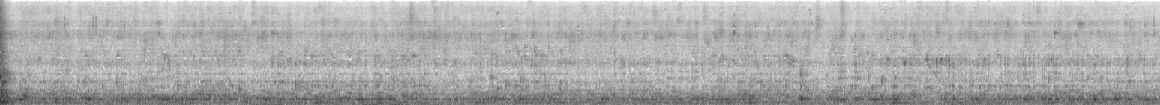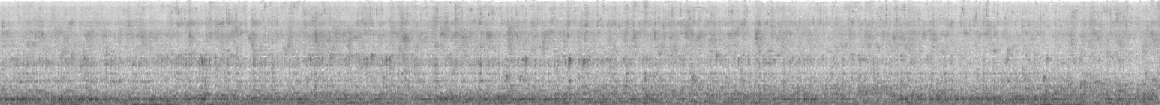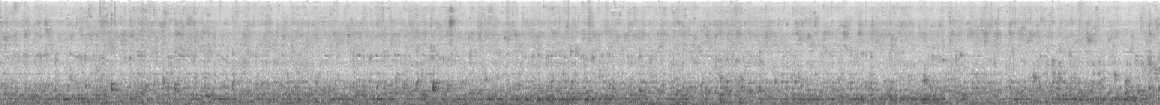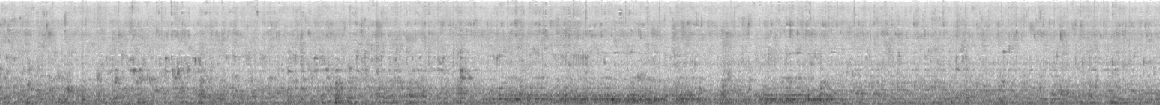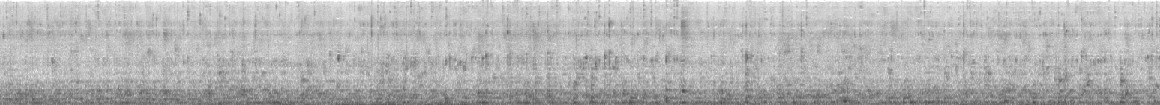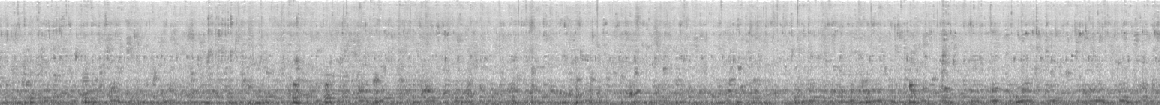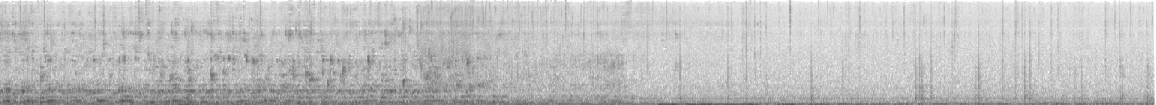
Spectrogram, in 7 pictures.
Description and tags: recording of water running down the bathtub drain after the bath
organic rhythms are emerging out of one another as the water is whirling down and getting less in volume as the whirl changes in speed and volume and resonance with the metal tub and the drain tube
recorded with a stereo microphone on minidisc the microphone left dangling and turning over the water to create random panning
bath, bathroom, bathtub, drain, gargle, maelstrom, tube, water, whirl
